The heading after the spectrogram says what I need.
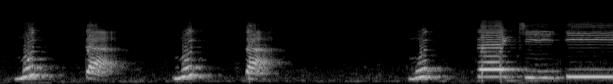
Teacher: Hati-hati pada huruf ta kerana adanya tanda sabdu. Tahan dekat makhraj huruf ta.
